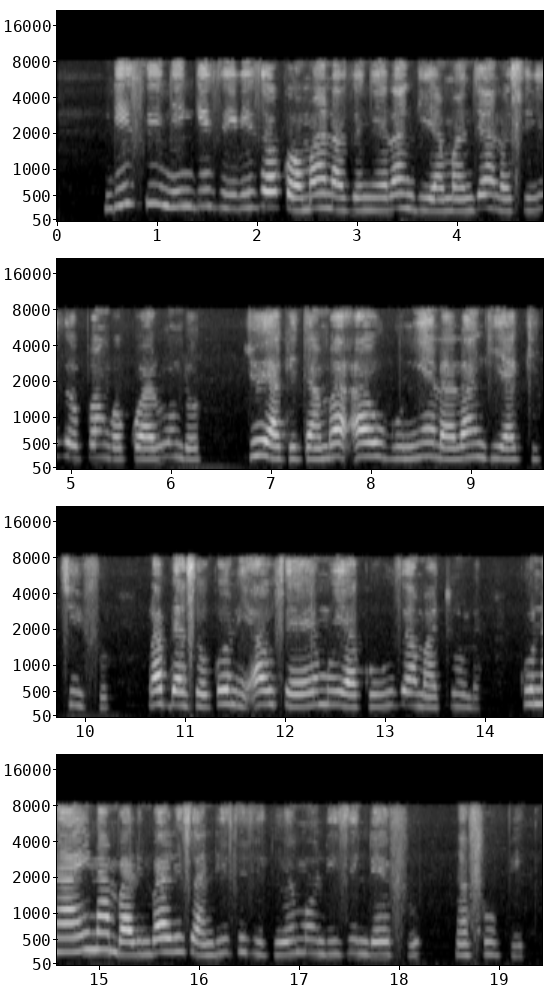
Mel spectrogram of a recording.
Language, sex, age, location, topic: Swahili, female, 36-49, Kisumu, finance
